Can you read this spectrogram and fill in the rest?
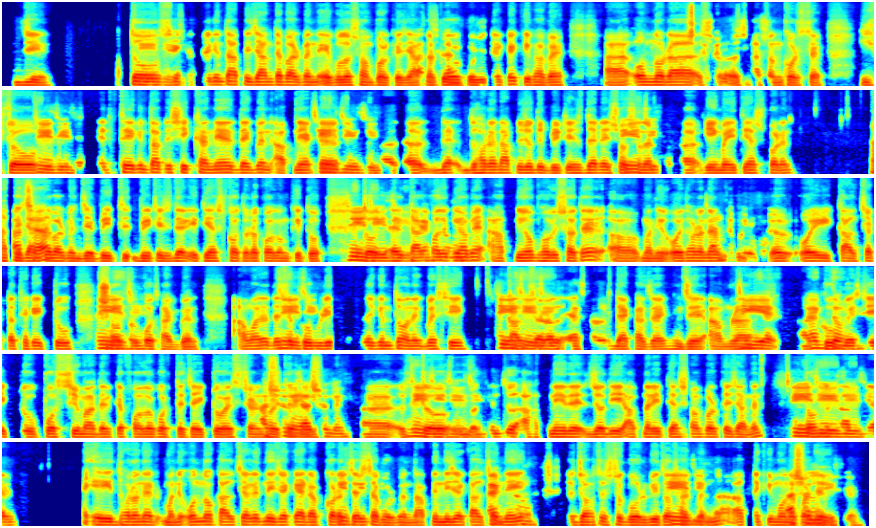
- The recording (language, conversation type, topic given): Bengali, unstructured, আপনি কি মনে করেন ইতিহাস আমাদের ভবিষ্যৎ গড়তে সাহায্য করে?
- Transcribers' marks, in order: static; tapping; distorted speech; "পেরেছি" said as "পেরেচি"; other background noise; in English: "cultural assault"; swallow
